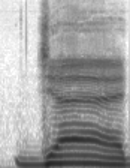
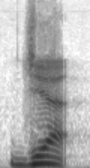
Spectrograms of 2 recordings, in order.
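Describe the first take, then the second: First: The vowel is lengthened, held two beats. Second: The vowel is short, held one beat. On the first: "kalau dua harokat itu seolah kita mengucapkan dua huruf tersebut" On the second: "Kalau satu harakat itu tidak memiliki mad ya"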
